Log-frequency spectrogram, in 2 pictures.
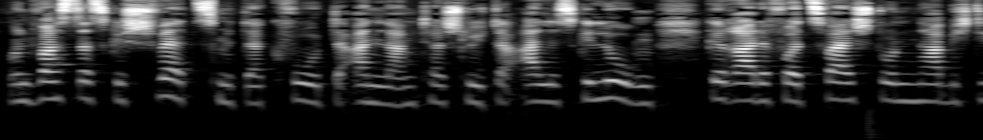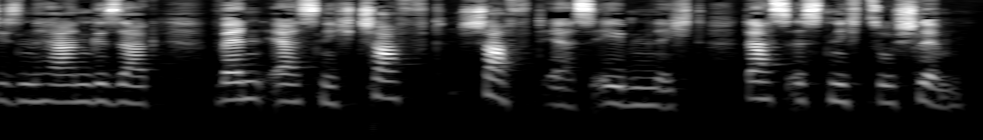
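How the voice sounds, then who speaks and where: A woman voicing a fawning male store manager who bows to the customer and turns sharp with his staff, in a radio drama reading. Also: fairly low pitch, steady tone, moderate pace, few pauses, close to an everyday voice. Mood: curt.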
